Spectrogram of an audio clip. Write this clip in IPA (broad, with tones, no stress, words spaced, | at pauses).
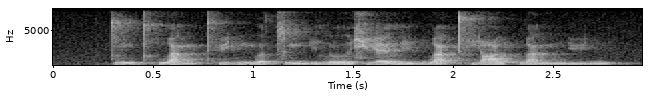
t̪ʊ˨˦ŋt̪ʰwa̰˨˩n t̪ʰy˥˨nn̪ɤ˨˦t͡sʊ̰˨˩ŋ i˥˨lo˨˦ʊ̯ɕɥɛ˥˨ li˨˦n̪wä̰˨˩ t̪ʰjɑ˦ʊ̯pwa˨˦nn̪y˨˦n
